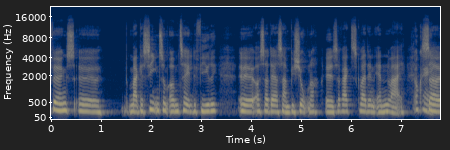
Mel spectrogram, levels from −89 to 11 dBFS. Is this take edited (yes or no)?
yes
